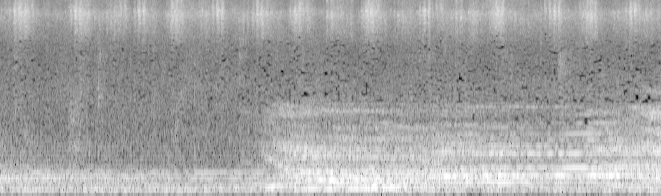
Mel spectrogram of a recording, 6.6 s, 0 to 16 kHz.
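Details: Red deer during the rut, Poland 2020: a long, rich harmonic roar swells in after a quieter start and holds for several seconds, with a fast rhythmic high ticking throughout.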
